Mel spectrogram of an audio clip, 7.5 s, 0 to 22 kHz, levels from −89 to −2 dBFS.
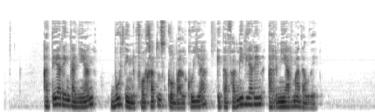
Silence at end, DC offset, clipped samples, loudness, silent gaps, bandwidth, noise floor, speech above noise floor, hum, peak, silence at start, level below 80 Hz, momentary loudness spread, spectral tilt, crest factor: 1.15 s; under 0.1%; under 0.1%; -21 LUFS; none; 11.5 kHz; -67 dBFS; 47 dB; none; -2 dBFS; 0.85 s; -66 dBFS; 8 LU; -6 dB/octave; 20 dB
